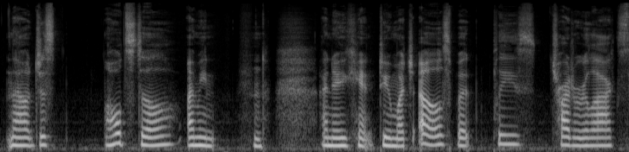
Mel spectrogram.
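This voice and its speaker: A soft-spoken female vampire acted by a woman in an intimate ASMR roleplay. Her mid-pitched voice carries plenty of fry and sits very dry and close. She speaks haltingly and tenderly, with a pining, possessive longing. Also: dry recording, close to an everyday voice. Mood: wanting, coaxing. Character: lovelorn, possessive female vampire neighbor, gentle, hesitant, pining.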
